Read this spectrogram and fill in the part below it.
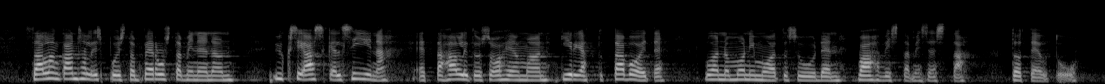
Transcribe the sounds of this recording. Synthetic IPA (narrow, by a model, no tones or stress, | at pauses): sɑlːɑŋkɑnsɑlːispuist̪ompe̞ɾust̪ɑmineno̞nyksiɑske̞lsiːnæe̞t̪ːæɦɑlːit̪uso̞ɦjelmɑonkirjɑt̪ːut̪ːɑʋo̞jt̪e | luonːo̞mːo̞nimuot̪osuːdenʋɑhʋist̪ɑmise̞st̪ɑ | t̪o̞t̪e̞wt̪ṵː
